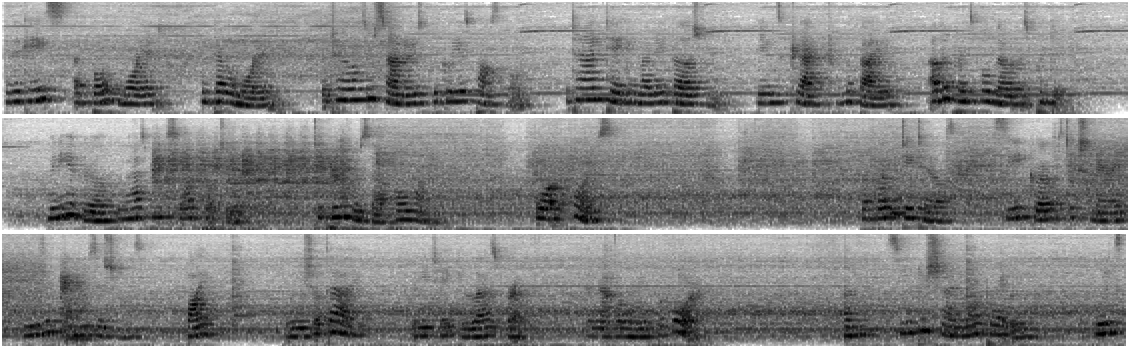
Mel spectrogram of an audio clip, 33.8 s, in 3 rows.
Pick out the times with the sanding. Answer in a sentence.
You can hear the sanding from 12.7 to 23.4 s.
